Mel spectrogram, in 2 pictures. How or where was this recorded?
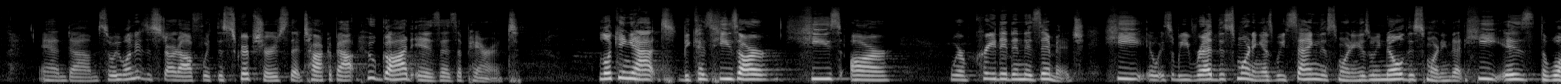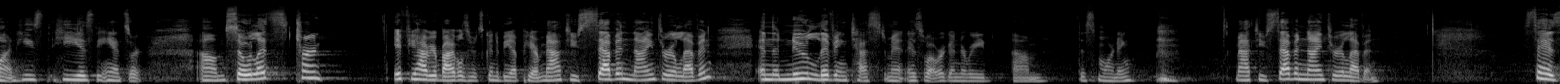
large echoing room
